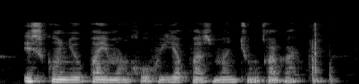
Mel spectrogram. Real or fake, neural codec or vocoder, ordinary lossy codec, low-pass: real; none; AAC, 32 kbps; 7.2 kHz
